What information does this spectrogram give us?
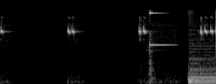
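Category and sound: insect, cricket chirping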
